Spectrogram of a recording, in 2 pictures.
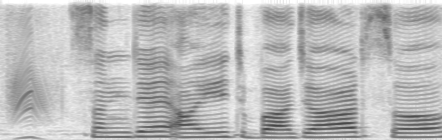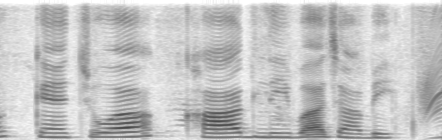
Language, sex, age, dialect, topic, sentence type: Magahi, female, 25-30, Northeastern/Surjapuri, agriculture, statement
